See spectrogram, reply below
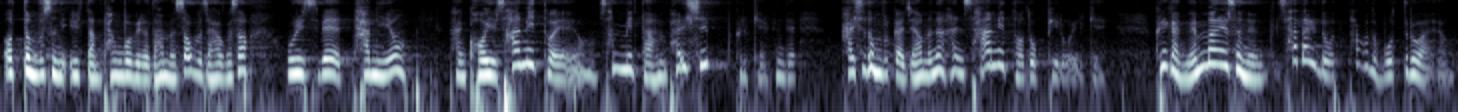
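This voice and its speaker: High-voiced woman preaching in echoing church. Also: moderate pace. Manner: animated storytelling, acting out dialogue with gasps. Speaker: missionary preacher. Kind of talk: testimony sermon. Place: church sanctuary. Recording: long reverb of a church hall.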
